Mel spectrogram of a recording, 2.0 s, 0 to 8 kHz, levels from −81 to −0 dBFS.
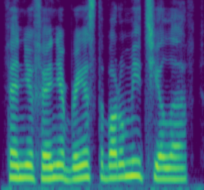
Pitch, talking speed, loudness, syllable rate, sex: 190 Hz, 235 wpm, -13 LUFS, 6.0 syllables/s, male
